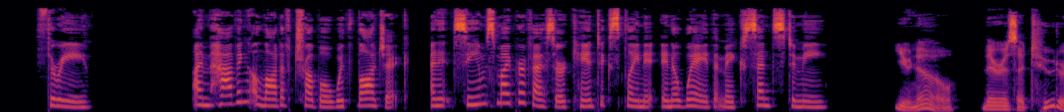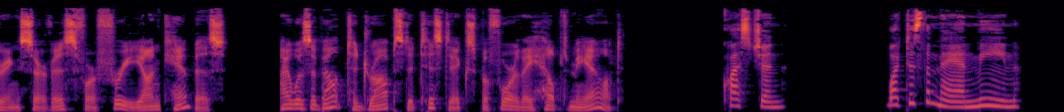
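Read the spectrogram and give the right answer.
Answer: The woman should try the free tutoring service on campus.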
